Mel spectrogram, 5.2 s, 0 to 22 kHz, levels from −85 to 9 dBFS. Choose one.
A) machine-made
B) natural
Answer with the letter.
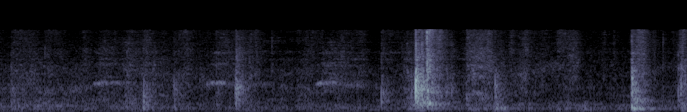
A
